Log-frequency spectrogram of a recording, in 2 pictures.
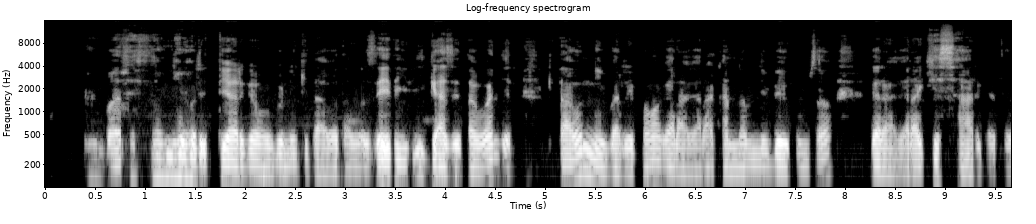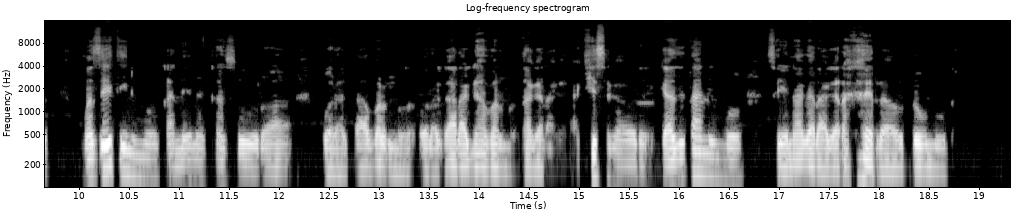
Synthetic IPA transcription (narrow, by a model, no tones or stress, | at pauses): bɐreːfɐmːɪɔlɪt̪ːɪɐɾɡɐmʊkʊnːɪkɪt̪aːbɐt̪ɐmɐsʼeːt̪iːfɪɡaːzɛt̪ɐwɐnd͡ʒɛᶑɐ̥kɪ̥t̪aːbɔnːɪbɐrːeːfːɐmɐɡɐɾaːɡɐɾaːkɐnːɐmnɪbe̞ːkʼʊmsa | ɡ̥ɐɾaːɡɐɾaːkʰe̞ːsːaɐɾɡɐt̪ʊ | mɐsʼeːt̪iːnɪmːo̞ːkɐnːe̞ːnɐkːɐsoːɾaː | wɐaɐɾɐkʼaːɾɐɡaːbɐɾnoːt̪aːɡɐɾaːɡɐɾaːkʰeːsːɐɡaːwɐd̪ɛɡaːzɛt̪aːnɪmːo̞ː | seːnaːɡɐɾaːɡɐɾʔa̰ːkaɪrːaːɔɾd̪ɔmnuːᶑɐ̥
